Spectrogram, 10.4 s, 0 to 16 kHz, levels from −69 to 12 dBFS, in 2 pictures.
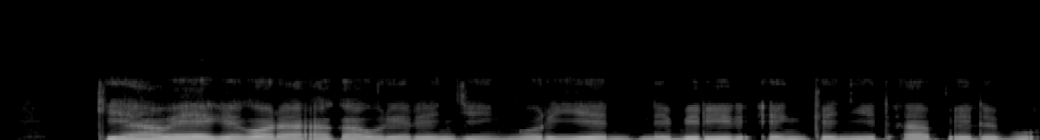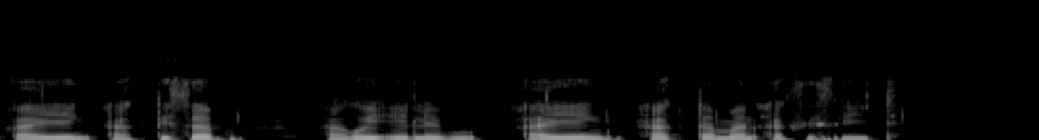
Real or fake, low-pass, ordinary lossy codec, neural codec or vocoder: real; 7.2 kHz; Opus, 32 kbps; none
